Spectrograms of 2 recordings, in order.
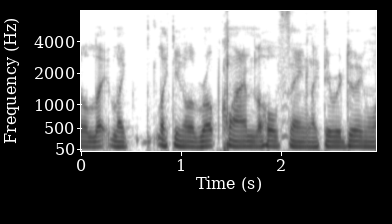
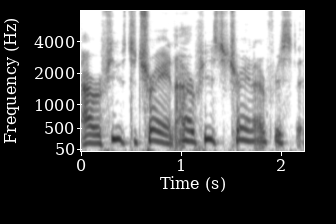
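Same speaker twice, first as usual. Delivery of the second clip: screaming, higher pitch; 11 semitones higher than usual. Retelling a recruit's protest during training: imitating someone screaming. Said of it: "he just started screaming at the top of his lungs".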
